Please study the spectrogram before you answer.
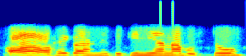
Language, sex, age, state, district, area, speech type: Assamese, female, 45-60, Assam, Nagaon, rural, conversation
